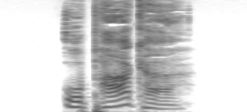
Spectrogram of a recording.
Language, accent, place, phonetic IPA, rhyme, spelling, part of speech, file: German, Germany, Berlin, [oˈpaːkɐ], -aːkɐ, opaker, adjective, De-opaker.ogg
- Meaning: 1. comparative degree of opak 2. inflection of opak: strong/mixed nominative masculine singular 3. inflection of opak: strong genitive/dative feminine singular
